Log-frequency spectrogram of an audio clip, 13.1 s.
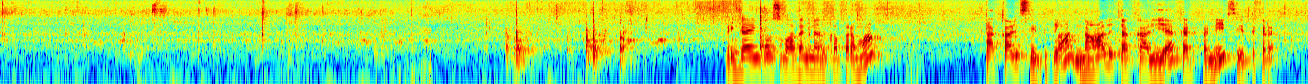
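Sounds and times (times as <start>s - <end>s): small crackles: 0.0s - 7.2s
vegetables sizzling in oil: 0.0s - 13.0s.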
